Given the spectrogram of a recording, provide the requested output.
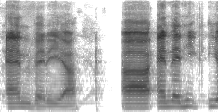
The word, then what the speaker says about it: Nvidia: He also He also calls it Novidea instead of Nvidia.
